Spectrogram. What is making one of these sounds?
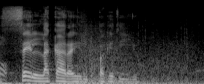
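An explosion booms and roars.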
